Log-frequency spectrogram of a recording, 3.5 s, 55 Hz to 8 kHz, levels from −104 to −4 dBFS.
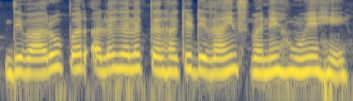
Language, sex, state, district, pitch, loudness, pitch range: Hindi, female, Madhya Pradesh, Bhopal, 240 Hz, -11 LUFS, 225-260 Hz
